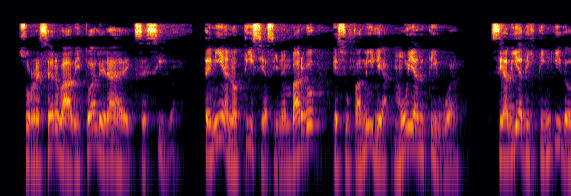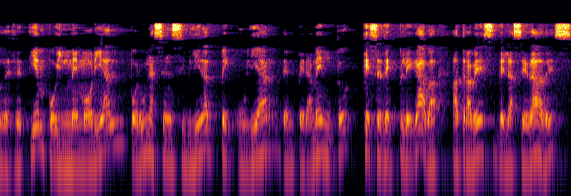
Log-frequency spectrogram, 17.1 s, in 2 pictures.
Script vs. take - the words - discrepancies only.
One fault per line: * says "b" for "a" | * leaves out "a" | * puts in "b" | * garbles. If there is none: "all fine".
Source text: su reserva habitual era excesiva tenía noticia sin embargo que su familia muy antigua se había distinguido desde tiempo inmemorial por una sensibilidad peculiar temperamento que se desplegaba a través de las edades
all fine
